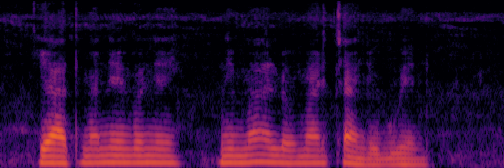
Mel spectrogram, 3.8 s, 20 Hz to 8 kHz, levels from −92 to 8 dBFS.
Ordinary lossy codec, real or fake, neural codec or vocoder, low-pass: none; fake; codec, 16 kHz, 8 kbps, FreqCodec, smaller model; none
